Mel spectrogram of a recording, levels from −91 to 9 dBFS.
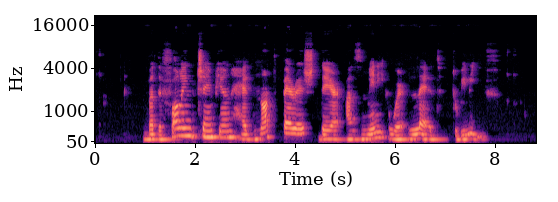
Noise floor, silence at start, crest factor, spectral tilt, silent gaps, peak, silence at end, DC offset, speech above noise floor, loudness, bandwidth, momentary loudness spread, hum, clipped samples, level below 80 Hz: -62 dBFS; 0.95 s; 16 dB; -6 dB/octave; none; -2 dBFS; 0.95 s; under 0.1%; 46 dB; -16 LUFS; 7.6 kHz; 9 LU; none; under 0.1%; -54 dBFS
